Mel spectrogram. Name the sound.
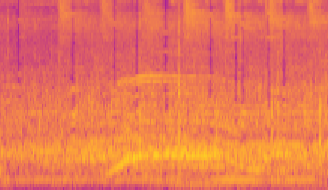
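audience clapping and shouting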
